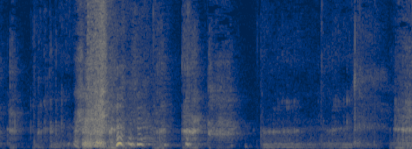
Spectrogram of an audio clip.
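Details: Olive, a pet dog playing with her green toy, snorting and gurgling with throaty rumbling growls; a loud rough burst near the start, then quieter grumbling.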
